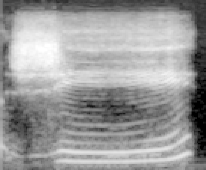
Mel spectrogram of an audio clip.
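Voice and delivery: slow, drawn-out syllables with clear pauses; teacher separating a word into its sounds. Shown as a demonstration. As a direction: stretch each syllable and hold the hissed S. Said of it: "Eu tenho três sílabas".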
